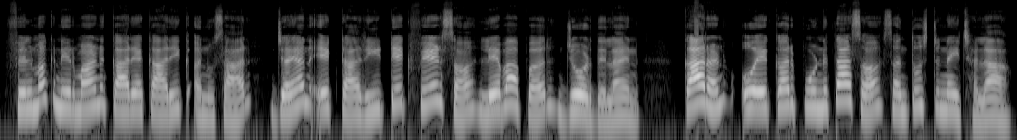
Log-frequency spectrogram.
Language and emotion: Maithili, neutral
